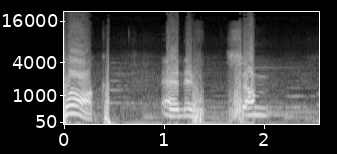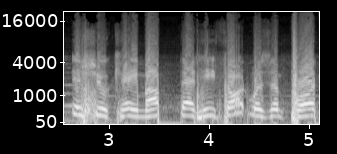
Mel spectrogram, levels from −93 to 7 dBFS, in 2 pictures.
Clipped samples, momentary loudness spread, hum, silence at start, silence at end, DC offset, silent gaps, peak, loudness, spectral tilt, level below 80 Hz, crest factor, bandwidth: under 0.1%; 9 LU; none; 0 s; 0 s; 2%; none; 0 dBFS; -8 LUFS; -6 dB/octave; -24 dBFS; 8 dB; 19.5 kHz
